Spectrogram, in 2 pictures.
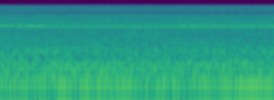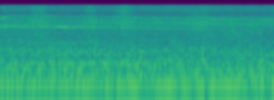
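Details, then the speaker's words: Front-loading washing machine spin test after checking for loose parts: a steady low drone with an even whir and no thumping at maximum spin. Normal; the owner's vibration is attributed to wrong foot placement. "saja ya tidak terjadi getaran seperti yang di video dikirim oleh pemiliknya"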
